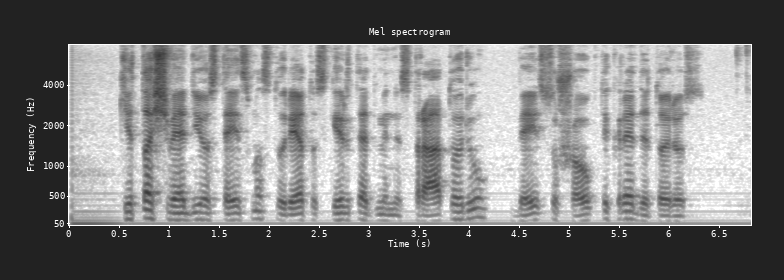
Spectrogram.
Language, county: Lithuanian, Telšiai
